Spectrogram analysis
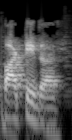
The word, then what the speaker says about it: Patidar: मैंने आपका सरनेम जो है ठीक तरह से प्रोनाउंस किया है? Yes, more or less. It's Patidar. I want to get perfect. Tell me, how do I say the second name? It's actually Patidar. Patidar.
